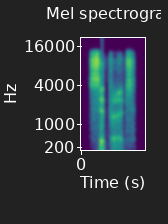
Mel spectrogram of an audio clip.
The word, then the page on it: sippet: British English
